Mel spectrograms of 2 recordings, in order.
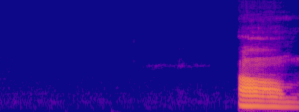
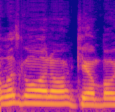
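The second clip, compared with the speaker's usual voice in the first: excited greeting; 6 semitones higher, 5 dB louder than usual. Retold or imitated. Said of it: "I was like".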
